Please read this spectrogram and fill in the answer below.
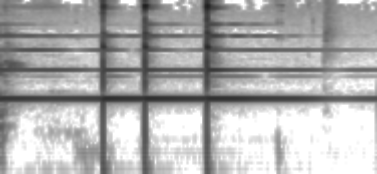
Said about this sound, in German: Na, immerhin klingt das Glas.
